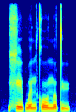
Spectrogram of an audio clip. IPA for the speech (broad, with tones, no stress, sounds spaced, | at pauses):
x e˥˩ ɪ̯ p w ə˧˥ n kʰ o˥˧ ʊ̯ n̪ ɤ˥˧ t̪ y˥˩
